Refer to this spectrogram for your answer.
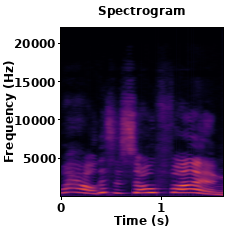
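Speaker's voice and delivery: shrill, very high, loud gushing burst of delight. Retelling watching the new characters, imitating own past excitement. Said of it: "the joy that I had".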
